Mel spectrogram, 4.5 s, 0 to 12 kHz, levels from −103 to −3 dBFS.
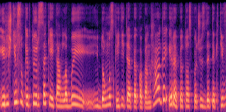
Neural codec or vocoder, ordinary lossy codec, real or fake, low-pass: autoencoder, 48 kHz, 128 numbers a frame, DAC-VAE, trained on Japanese speech; MP3, 96 kbps; fake; 10.8 kHz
